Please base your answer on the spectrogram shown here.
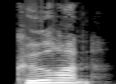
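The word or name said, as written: kødrand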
